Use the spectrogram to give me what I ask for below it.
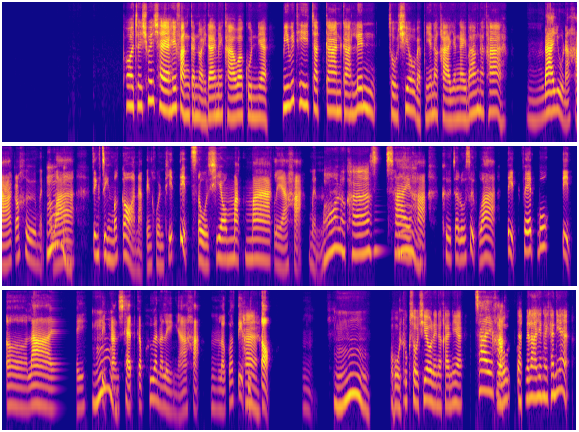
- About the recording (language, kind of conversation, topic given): Thai, podcast, มีวิธีจัดการเวลาเล่นโซเชียลให้พอดีและไม่กระทบชีวิตประจำวันอย่างไรบ้าง?
- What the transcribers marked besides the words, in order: other background noise; distorted speech; tapping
